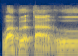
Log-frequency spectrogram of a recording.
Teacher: bak sukun, bacaan kolkolah, dibaca memantul, ditampakkan pantulannya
